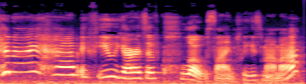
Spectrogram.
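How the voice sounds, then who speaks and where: Over clear background noise, a woman does a squeaky put-on character voice with an extremely high pitch. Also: fairly slow pace. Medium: read story.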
